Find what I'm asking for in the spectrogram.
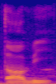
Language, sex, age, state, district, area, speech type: Tamil, male, 18-30, Tamil Nadu, Kallakurichi, urban, read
